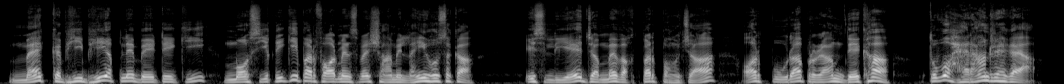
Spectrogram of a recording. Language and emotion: Urdu, surprised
